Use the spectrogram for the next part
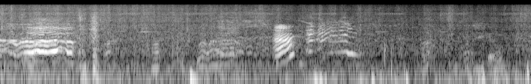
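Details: Goats on a farm, about to be let in, bleat in two wavering, quavering calls near the start and again around the middle, with a man's voice speaking nearby and low rumbling background noise.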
